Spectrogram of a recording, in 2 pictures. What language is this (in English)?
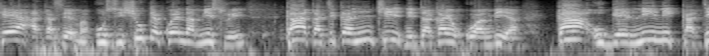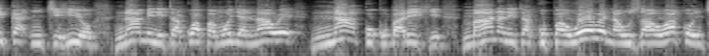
Swahili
